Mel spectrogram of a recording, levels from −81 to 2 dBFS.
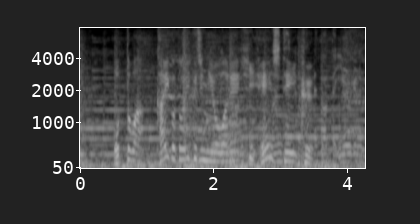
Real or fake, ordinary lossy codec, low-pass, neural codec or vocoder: real; none; none; none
